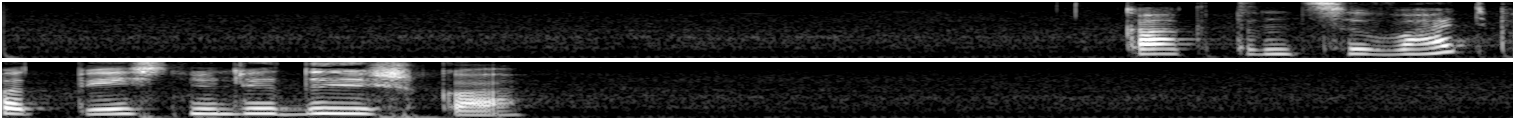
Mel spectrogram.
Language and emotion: Russian, neutral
